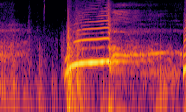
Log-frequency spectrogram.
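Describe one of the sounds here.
A young man lets out a long, rising excited cry.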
